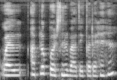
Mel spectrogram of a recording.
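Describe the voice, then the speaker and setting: A woman retelling a drama episode, reading every character's lines in one steady voice. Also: a little high, normal speed. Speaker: series recap narrator. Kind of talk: retelling a drama with quoted dialogue.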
